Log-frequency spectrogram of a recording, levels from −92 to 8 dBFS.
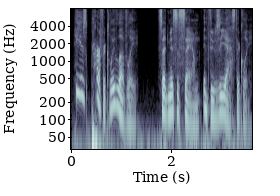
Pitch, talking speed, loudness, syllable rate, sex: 120 Hz, 130 wpm, -19 LUFS, 5.6 syllables/s, male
